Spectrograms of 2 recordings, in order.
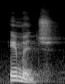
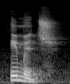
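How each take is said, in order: Both takes have the same delivery.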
